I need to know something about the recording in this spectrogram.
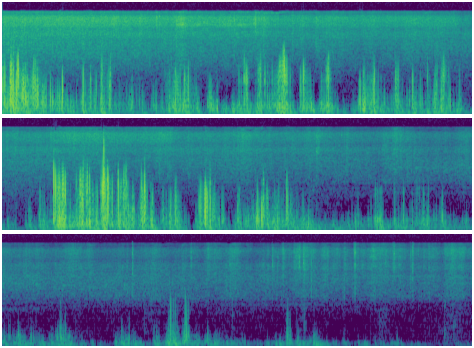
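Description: Footsteps tread steadily on a paved lane.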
